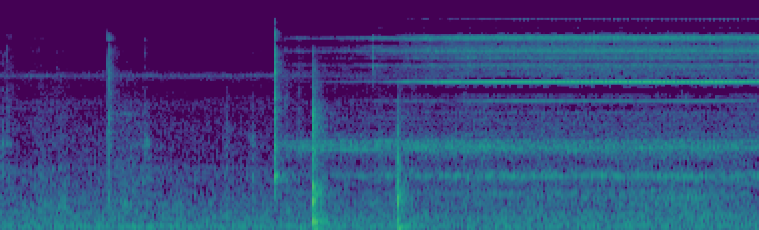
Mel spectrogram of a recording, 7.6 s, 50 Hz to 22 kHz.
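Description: Platters and spindle motor of an old IBM XT full-height 10 MB hard drive, hand-started with the cover off: a few clicks as the platters are turned, then a steady high whine that grows louder as the motor runs on its own power. The whine cuts off right at the end as the motor gives out and the drive stalls.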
